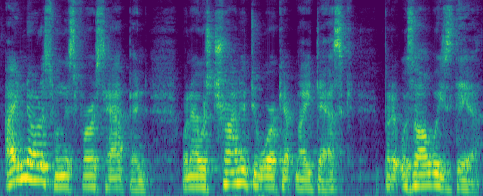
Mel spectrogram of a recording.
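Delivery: ordinary delivery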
